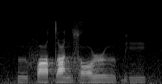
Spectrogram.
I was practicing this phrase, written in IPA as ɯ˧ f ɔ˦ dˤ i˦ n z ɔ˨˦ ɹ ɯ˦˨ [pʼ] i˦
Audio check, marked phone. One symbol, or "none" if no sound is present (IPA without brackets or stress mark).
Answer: ɓ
